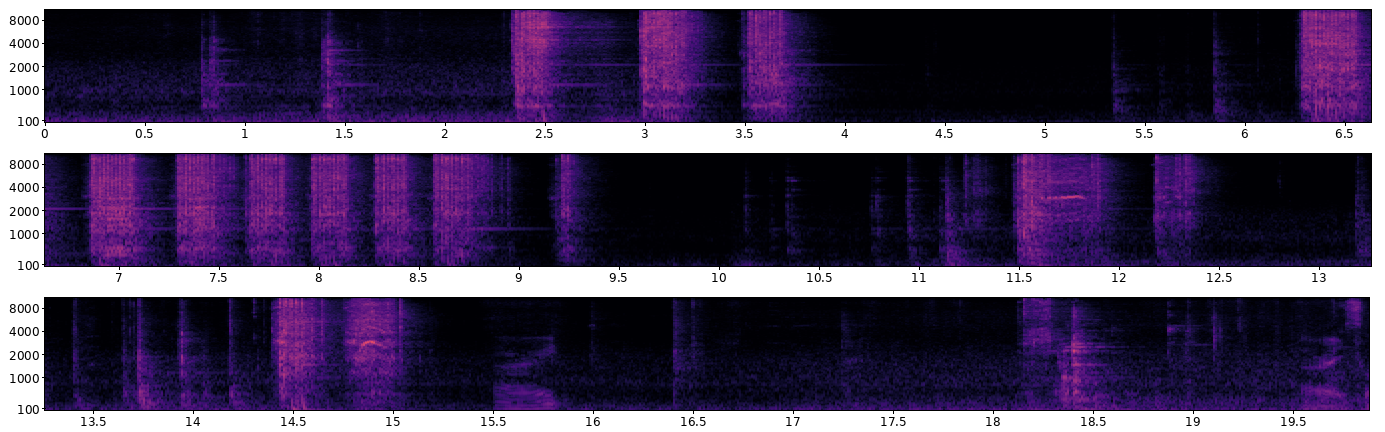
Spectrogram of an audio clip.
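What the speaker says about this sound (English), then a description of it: "I'll just use my Milwaukee impact right here." Milwaukee impact wrench removing Silverado brake parts, repeated loud rattling bursts in short clusters, close up, with quieter gaps and some talk between them.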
